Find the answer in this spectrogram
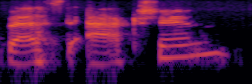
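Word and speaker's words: BST AXN: They have a line called Best Action, but it's spelled BST, Best and then action is AXN, best action.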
